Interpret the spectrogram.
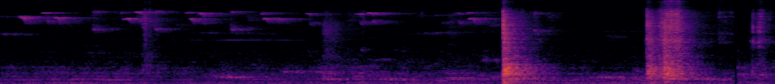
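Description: Small birds chirping in quick, short high notes. A knock comes about five seconds in, and a louder scraping rustle follows a second and a half later.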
